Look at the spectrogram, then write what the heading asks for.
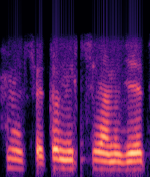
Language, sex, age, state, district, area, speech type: Bengali, male, 60+, West Bengal, Jhargram, rural, conversation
